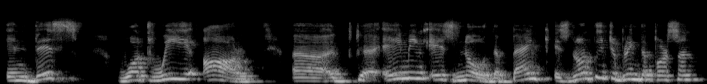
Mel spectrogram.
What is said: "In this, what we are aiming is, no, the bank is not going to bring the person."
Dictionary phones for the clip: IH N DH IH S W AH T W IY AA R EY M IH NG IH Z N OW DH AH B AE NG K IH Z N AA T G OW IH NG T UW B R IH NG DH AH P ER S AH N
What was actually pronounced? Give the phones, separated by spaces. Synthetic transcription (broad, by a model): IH N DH IH S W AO T W IY AA R EY M IH NG IH Z N OW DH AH B AE NG K IH Z N AA T G OW IH NG T UW B R IH NG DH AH P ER S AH N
